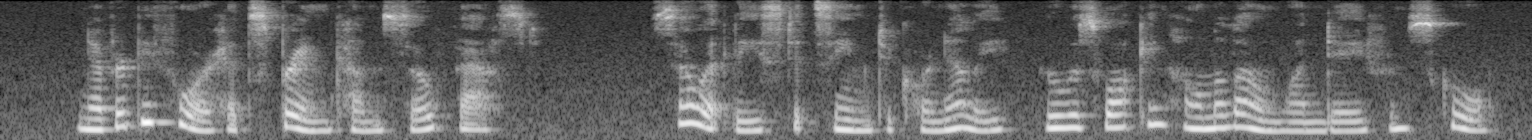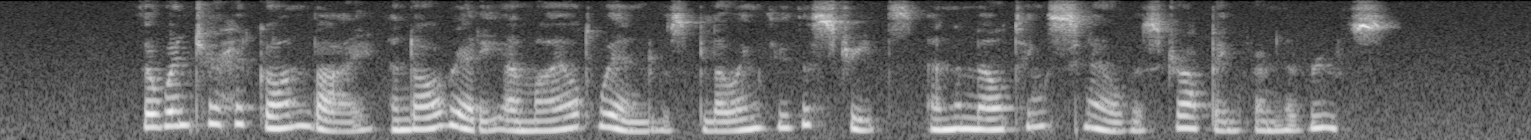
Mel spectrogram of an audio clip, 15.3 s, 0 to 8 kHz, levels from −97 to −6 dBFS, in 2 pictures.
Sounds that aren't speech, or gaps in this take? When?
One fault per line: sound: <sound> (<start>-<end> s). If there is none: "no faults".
no faults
